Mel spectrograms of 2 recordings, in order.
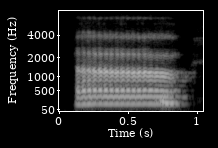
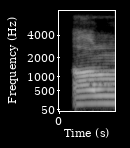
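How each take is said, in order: First: The tongue vibrates in a rolled trill. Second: The tongue stays still without any trill. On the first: The speaker calls it wrong. "Contohnya yang yang salah ya" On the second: The speaker calls it right. "Yang benar seperti ini"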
